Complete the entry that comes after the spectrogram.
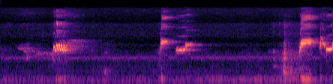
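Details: Red-whiskered bulbul calling in the morning, a training recording to kindle fighting fire: three short, sharp rising-and-falling whistled notes about a second apart, faint hum underneath.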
